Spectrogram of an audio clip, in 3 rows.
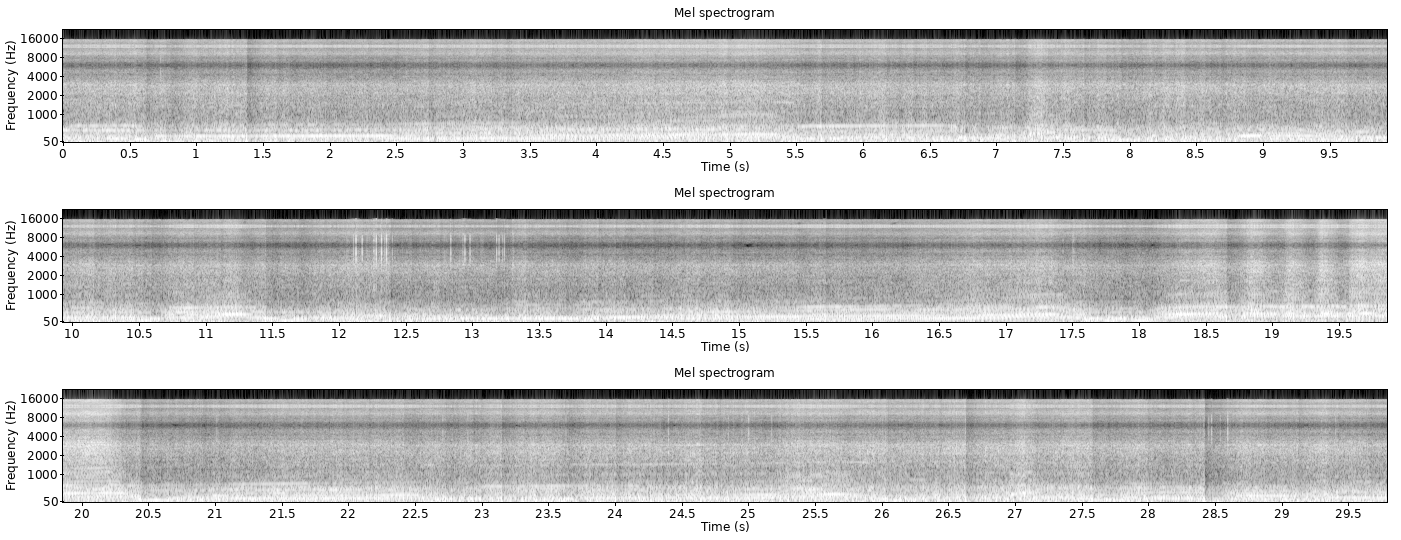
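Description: Vortech-supercharged Dodge Challenger SRT8's V8 engine heard from inside the cabin under hard driving. Its pitch rises repeatedly under acceleration and drops at gear changes and lifts.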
